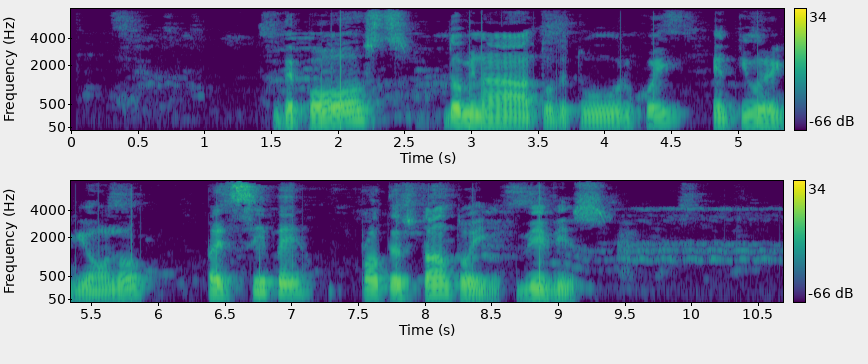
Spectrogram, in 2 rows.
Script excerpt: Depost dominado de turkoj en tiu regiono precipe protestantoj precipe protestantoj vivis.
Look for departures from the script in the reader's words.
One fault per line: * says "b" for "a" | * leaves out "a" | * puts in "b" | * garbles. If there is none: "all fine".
* leaves out "precipe protestantoj"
